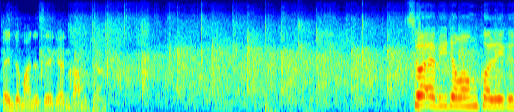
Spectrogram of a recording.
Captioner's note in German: Beifall bei der CDU - Zurufe von der SPD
